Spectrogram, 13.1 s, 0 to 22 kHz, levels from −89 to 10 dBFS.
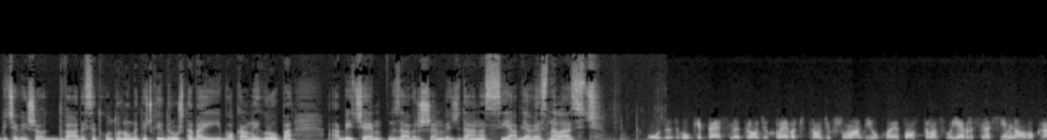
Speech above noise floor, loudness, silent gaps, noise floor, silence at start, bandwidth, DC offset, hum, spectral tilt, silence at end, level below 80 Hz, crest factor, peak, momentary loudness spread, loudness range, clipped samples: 26 dB; -20 LUFS; none; -46 dBFS; 0 s; 13.5 kHz; under 0.1%; none; -4.5 dB/octave; 0 s; -56 dBFS; 14 dB; -6 dBFS; 6 LU; 3 LU; under 0.1%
